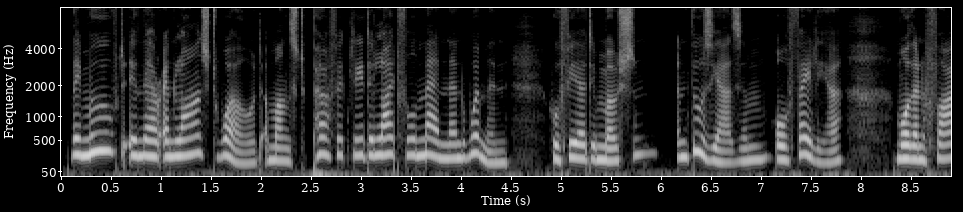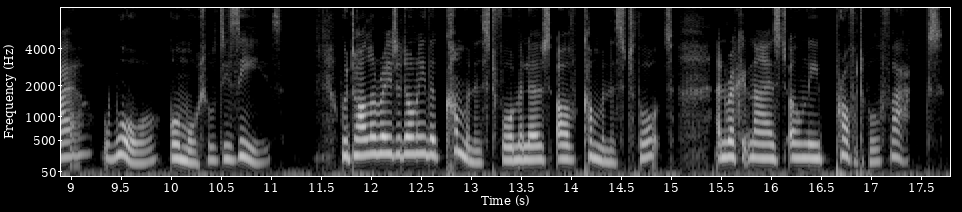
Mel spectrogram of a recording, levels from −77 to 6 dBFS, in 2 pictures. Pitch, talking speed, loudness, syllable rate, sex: 220 Hz, 130 wpm, -20 LUFS, 4.9 syllables/s, female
